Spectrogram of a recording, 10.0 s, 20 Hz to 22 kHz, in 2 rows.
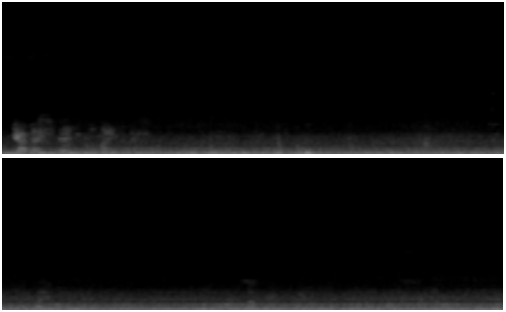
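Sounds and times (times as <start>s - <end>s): train wheels rumbling on rails: 0.0s - 10.0s.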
